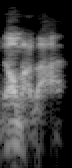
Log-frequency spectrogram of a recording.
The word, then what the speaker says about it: Nomada: their newest Venture nomada which would be the way you pronounce it in Spanish nomada probably people say n matter uh their Innovative Concepts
